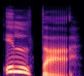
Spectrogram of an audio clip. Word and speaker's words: iltaa: Teacher: If it's evening, we say Hyvää iltaa. Mnemonic: Think of the Ill-umination of the streetlights at night. Iltaa.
